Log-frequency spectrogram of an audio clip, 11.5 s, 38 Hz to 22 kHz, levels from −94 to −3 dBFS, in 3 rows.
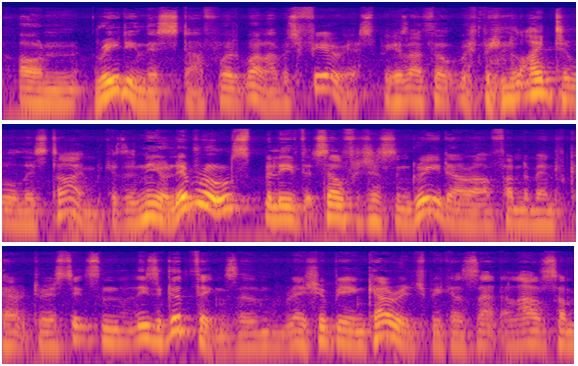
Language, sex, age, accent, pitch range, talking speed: English, male, 40-59, British, 100-135 Hz, 240 wpm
